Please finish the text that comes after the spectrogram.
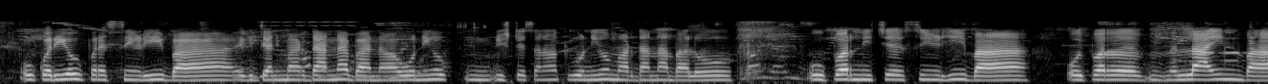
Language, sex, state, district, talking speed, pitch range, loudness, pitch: Bhojpuri, female, Uttar Pradesh, Gorakhpur, 115 wpm, 205-225 Hz, -21 LUFS, 215 Hz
